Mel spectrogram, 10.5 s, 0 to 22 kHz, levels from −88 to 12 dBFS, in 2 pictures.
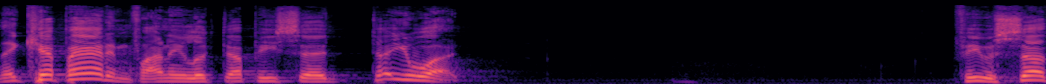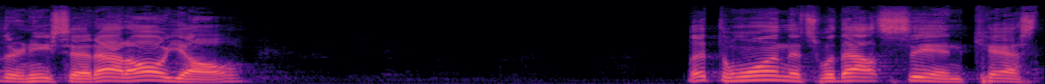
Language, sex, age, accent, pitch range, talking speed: English, male, 40-59, American, 155-240 Hz, 165 wpm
